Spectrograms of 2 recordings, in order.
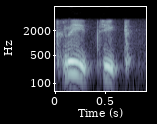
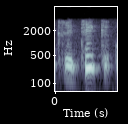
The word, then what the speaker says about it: Kritik: Jahrhunderts, ähm, hat es geprägt, äh, Richard Simon, und äh, das Wort Kritik, das wir im Deutschen ja auf der zweiten Silbe betonen, obwohl das Deutsche sonst immer die erste Silbe betont. Nur die Schweizer sagen Kritik. Aber wir sagen Kritik und das ist eben das französische Wort, das wir übernommen haben.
